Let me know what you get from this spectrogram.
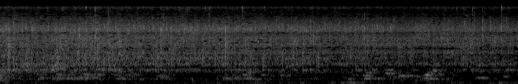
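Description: Onions and garlic sizzling steadily in hot oil in a metal kadai.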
